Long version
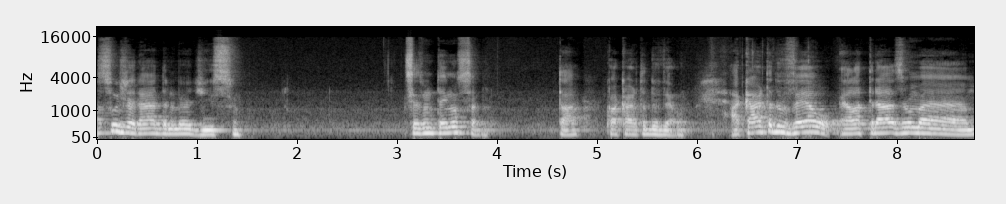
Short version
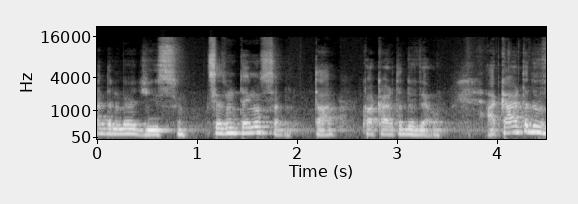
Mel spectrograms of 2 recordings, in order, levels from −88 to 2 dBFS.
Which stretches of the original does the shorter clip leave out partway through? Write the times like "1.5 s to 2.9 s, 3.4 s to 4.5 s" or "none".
1.5 s to 2.9 s, 4.0 s to 4.4 s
